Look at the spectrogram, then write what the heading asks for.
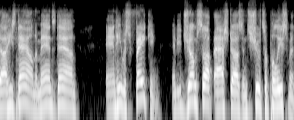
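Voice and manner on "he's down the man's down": ordinary delivery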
